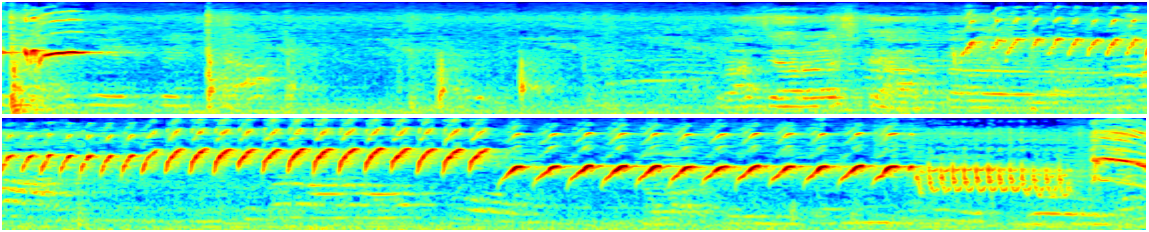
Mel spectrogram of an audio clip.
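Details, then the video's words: Young canary chicks, beginning to dare to sing beside a roadside, in a rhythm described as unique; after scattered chirps and background sounds, fast high rolling trills build up, then a lower, evenly pulsed trill runs to the end. "صوت فراخ الكناري يغني بإيقاع فريد من نوعه"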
